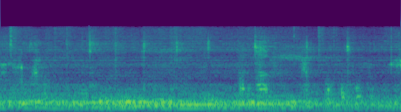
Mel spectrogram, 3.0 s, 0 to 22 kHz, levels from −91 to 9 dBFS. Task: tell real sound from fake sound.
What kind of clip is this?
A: fake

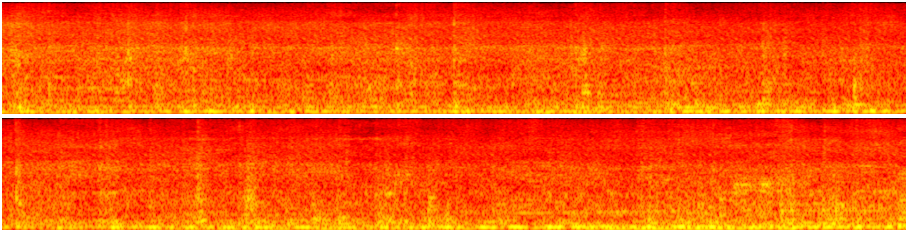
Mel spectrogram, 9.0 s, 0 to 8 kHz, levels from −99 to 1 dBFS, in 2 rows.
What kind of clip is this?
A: fake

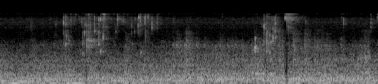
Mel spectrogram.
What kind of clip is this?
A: real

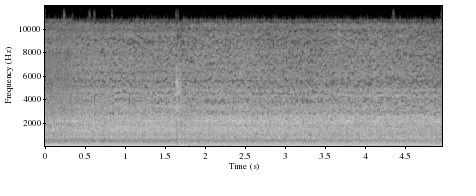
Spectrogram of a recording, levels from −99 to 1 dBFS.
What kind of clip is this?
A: real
